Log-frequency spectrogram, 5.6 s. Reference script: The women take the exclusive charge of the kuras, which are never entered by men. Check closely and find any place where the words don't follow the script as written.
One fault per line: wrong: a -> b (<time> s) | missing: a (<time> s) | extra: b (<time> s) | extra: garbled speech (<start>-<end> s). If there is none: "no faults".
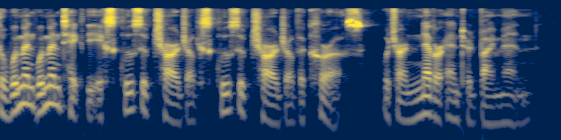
extra: women (0.4 s)
extra: exclusive charge of (2.0 s)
